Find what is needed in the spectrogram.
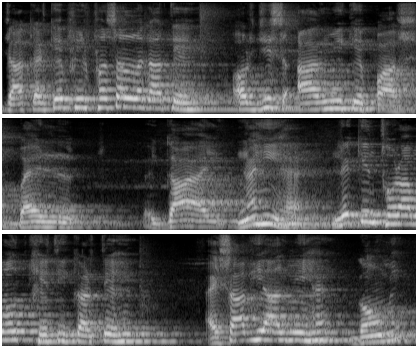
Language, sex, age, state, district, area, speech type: Hindi, male, 60+, Bihar, Begusarai, rural, spontaneous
